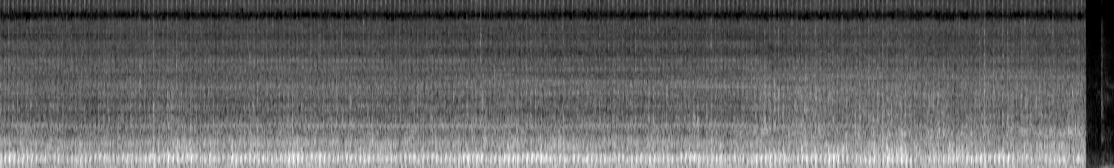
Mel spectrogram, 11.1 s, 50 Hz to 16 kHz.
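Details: 1990s Honda 2 hp four-stroke outboard found at a landfill, run in a water bucket on light throttle with choke out: steady, fairly fast putter for about eleven seconds then cuts off; running cleanly, normal.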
